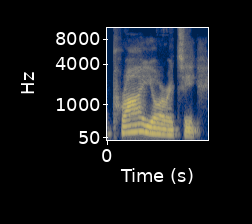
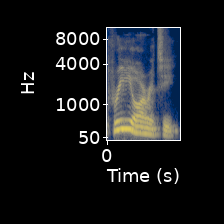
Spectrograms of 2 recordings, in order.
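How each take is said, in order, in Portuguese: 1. A vogal é falada bem aberta. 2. A vogal é falada fechada. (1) "a pronúncia aqui ela é bem aberta" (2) "muitos de vocês falando priority"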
